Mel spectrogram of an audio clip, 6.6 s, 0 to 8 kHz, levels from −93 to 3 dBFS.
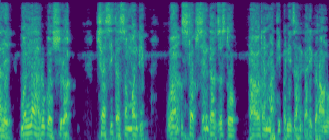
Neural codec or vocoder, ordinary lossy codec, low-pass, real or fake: codec, 16 kHz, 4 kbps, FreqCodec, larger model; none; 7.2 kHz; fake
